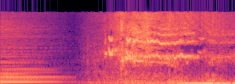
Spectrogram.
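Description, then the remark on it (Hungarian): A car engine revs with a low, steady drone as the car is shifted down into second gear and given a big throttle blip, then a sharp burst of tire squeal cuts in, a loud, wavering screech of rubber skidding before fading slightly. “Visszakapcsolunk kettesbe, és adunk egy kövér gázfröccsöt.”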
